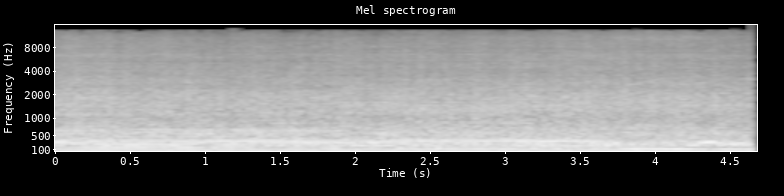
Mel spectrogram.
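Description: ATV engine running steadily while riding across grass, its note shifting slightly up and down with the throttle.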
